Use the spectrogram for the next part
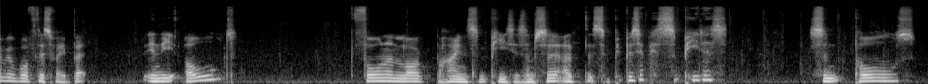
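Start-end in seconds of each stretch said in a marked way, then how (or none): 6.3-7.3 quick whispered aside; whispering. Real, not acted. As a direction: ask it under your breath.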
